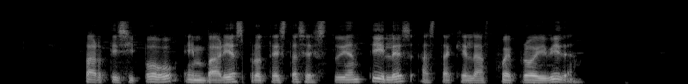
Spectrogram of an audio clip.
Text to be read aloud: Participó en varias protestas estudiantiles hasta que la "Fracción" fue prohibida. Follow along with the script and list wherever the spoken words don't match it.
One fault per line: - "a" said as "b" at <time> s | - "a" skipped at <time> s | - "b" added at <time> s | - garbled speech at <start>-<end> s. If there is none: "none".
- "Fracción" skipped at 4.8 s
